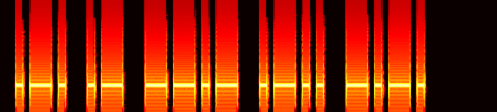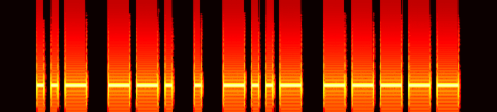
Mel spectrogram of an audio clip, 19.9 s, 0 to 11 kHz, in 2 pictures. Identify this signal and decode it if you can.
Morse code, heard as a keyed tone, about 8 wpm, 800 Hz. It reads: RAQLC UGEX0
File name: LEZIONI / 7 GF9Z / 7 G 8wpm 3118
